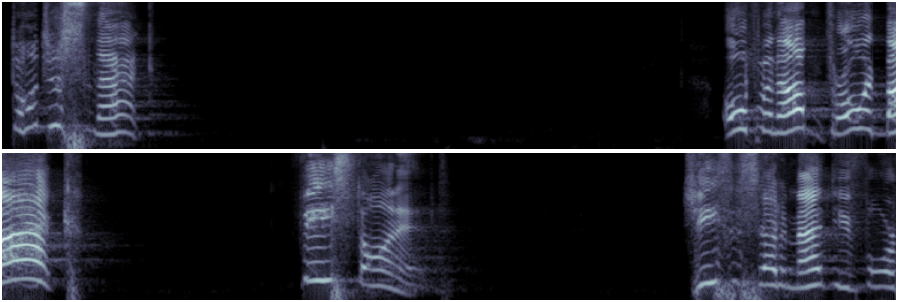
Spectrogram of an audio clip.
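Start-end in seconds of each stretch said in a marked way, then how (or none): 0.0-8.8 rising, pushed preacher call; full-force sermon exhortation; preaching. Acted. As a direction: urge the church to feast on the word.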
